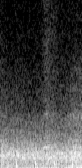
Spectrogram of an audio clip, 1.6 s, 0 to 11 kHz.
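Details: 2003 VW Golf 1.9 TDI with a split boot on a worn track rod end: four soft, evenly spaced knocks, close to three a second, as the wheel is rocked back and forth; fixed by replacing the track rod end.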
